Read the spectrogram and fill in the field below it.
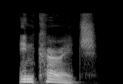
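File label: "encourage", American English, male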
